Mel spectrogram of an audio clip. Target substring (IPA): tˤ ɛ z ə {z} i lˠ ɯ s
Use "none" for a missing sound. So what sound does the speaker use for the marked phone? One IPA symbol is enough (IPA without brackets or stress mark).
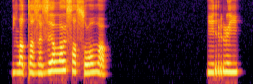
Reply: z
